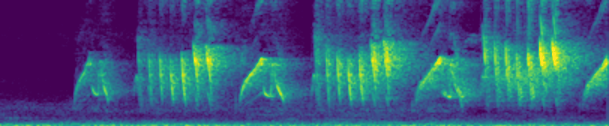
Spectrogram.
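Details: Javan sunbird singing in the ngebren style, a rapid run of high, buzzy phrases, each ending in a downward-hooked note, repeated about once a second after a brief quiet start.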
